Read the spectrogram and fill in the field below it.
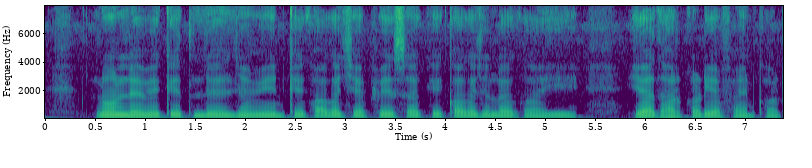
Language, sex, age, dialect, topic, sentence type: Magahi, male, 60-100, Western, banking, question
